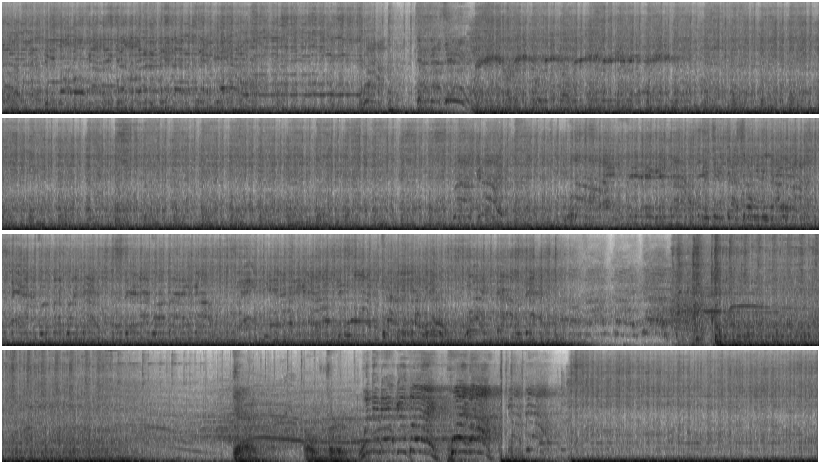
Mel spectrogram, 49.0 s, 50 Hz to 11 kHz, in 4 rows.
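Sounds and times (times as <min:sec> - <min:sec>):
heavy metal band playing: 0:00.0 - 0:33.6, 0:34.4 - 0:49.0
pounding drum kit: 0:00.0 - 0:49.0
yelled vocals: 0:18.9 - 0:35.9, 0:38.8 - 0:45.2.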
